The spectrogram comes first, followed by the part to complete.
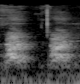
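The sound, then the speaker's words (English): Two barks from dogs acting up in the background, each about a third of a second long with a brief pause between them. No one speaks. “And sorry, you can probably hear the dogs in the background, they're acting up.”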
